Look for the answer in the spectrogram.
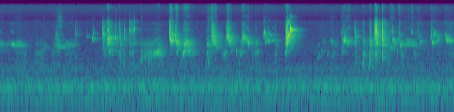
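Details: Pet budgerigar said to have just started talking chatters continuously: strings of clicks, buzzy squeaks and short warbled phrases, with several sharper high chirps mid-way, against a constant low indoor hum.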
